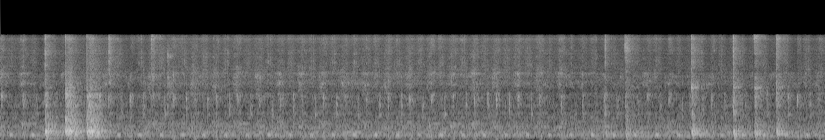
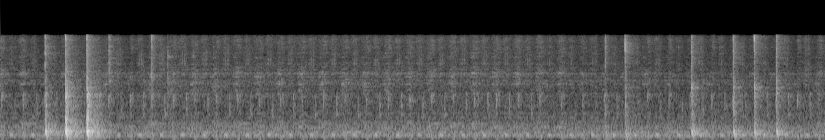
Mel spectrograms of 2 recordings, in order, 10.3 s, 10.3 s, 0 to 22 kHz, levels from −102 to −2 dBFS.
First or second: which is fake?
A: first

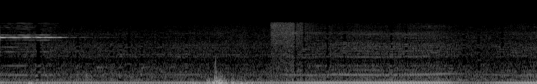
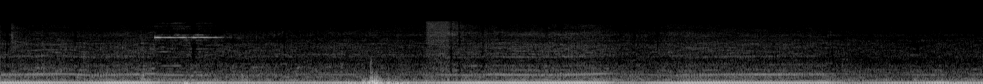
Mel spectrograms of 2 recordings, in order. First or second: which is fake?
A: second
